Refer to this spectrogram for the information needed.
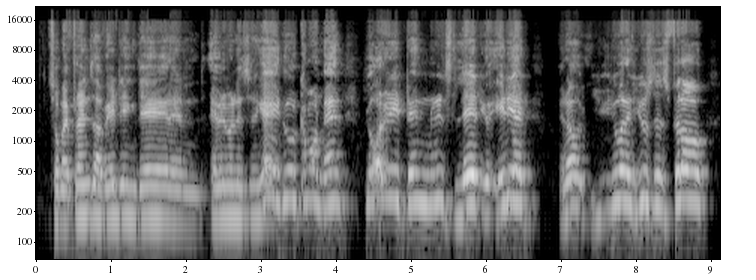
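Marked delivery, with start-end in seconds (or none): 3.0-8.9 mock furious, high-pitched angry shouting. Retelling what friends yelled when the speaker arrived late, retelling friends' shouting. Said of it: "they start shouting at me".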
